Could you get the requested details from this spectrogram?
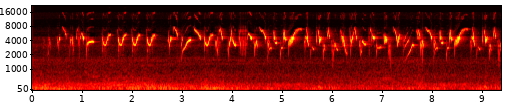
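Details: Fancy canary in song training, singing a luxurious filled song copying blackthroat and edel sanger birds; rapid continuous high chirps and sharp downward-sweeping whistled notes tumbling together for the whole stretch, over a low steady hum.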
